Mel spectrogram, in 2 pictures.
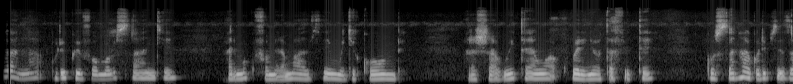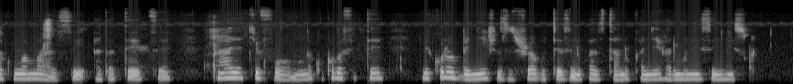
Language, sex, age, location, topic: Kinyarwanda, female, 36-49, Kigali, health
